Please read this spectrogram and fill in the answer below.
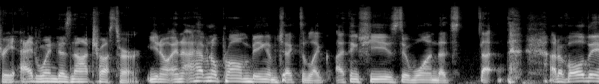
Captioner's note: laughs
